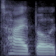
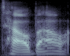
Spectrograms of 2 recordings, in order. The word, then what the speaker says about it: Taobao: And not Tybo, it's like Taobao. I Taobao. totally Yeah, butchered that name, that's okay.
